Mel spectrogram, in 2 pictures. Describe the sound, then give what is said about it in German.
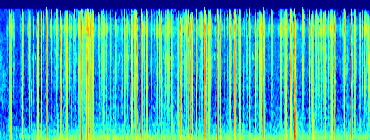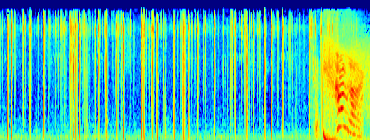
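Wood crackles and pops in a campfire after grilling, sharp snaps landing at an irregular pace over a low steady hiss, until a voice starts up at the very end. “Nachdem wir gegrillt haben, sitzen wir am Lagerfeuer. Genau. Und hören dem Holz beim Knistern zu.”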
